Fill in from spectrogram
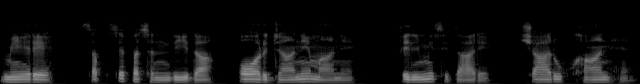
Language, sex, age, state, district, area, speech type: Urdu, male, 18-30, Delhi, Central Delhi, urban, spontaneous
